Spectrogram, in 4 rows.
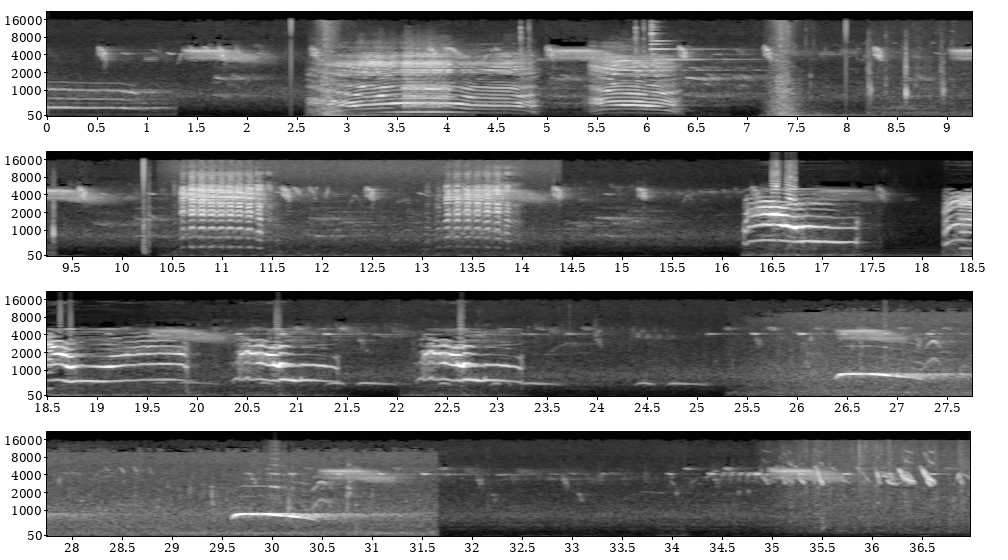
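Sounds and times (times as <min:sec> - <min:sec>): cat meowing: 0:16.2 - 0:17.5, 0:18.2 - 0:21.4, 0:22.1 - 0:23.3.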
